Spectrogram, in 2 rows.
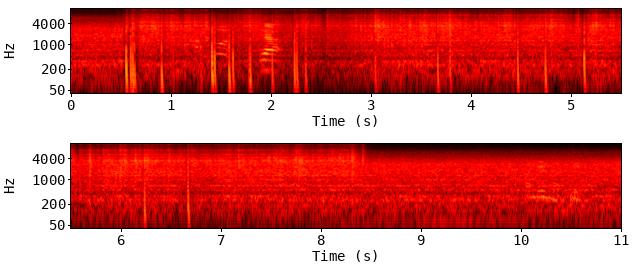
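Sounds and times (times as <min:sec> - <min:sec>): welding arc crackling: 0:00.4 - 0:08.6
spatter pops: 0:00.5 - 0:08.5.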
